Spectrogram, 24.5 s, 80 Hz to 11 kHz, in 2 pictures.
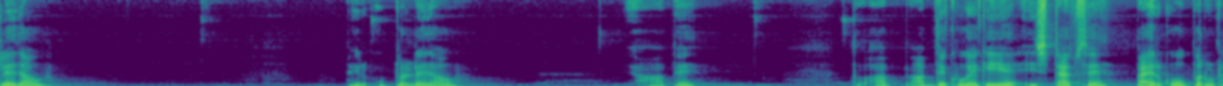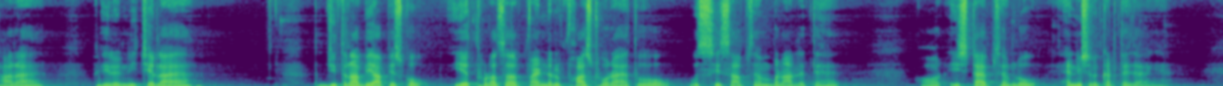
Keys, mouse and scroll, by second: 0.2-3.1 drag, 4.7 click, 9.5 click, 16.0-19.0 drag, 19.2-22.2 drag, 23.3-24.0 shift+middle drag, 24.0 scroll up 2, 24.3-24.4 shift+middle drag.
